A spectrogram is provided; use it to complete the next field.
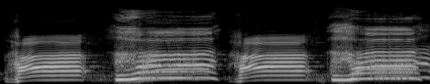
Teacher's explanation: جب ہم ہا کی ادائیگی کریں گے تو اسے حلق کے نچلے حصے سے پڑھیں گے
